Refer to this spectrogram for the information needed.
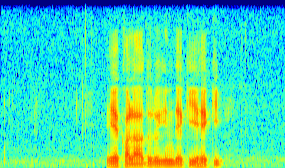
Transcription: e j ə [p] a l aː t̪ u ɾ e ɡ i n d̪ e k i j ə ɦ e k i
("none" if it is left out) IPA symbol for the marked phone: k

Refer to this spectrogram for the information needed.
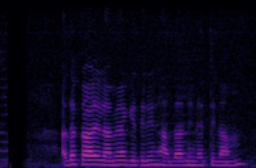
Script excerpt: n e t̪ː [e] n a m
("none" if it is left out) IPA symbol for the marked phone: i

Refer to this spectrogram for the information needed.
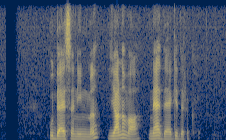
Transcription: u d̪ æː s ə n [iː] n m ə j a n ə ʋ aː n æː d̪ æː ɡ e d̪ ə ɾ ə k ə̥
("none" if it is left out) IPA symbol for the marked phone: i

